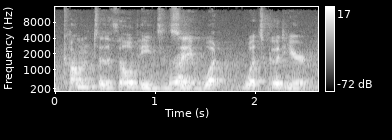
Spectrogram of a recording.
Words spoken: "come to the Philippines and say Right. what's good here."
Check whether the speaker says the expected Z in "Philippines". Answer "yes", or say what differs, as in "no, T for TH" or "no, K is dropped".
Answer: yes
